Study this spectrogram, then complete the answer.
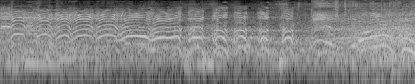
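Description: A man laughs loudly in quick bursts.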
